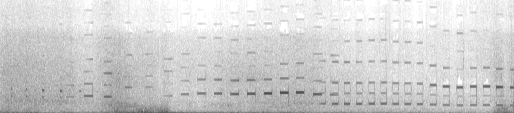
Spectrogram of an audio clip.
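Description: Paragliding variometer beeping in short, regular electronic beeps that rise in pitch and come a little faster in the second half: the climb tone, the sign of the wing climbing in a thermal. Wind rumbles on the microphone underneath.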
